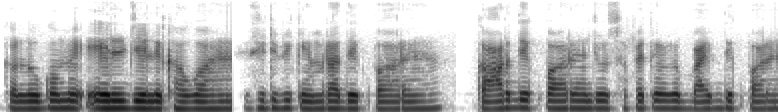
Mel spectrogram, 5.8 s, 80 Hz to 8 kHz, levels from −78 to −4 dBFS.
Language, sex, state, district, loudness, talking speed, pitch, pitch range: Hindi, male, Punjab, Pathankot, -18 LUFS, 255 wpm, 150 Hz, 145-150 Hz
